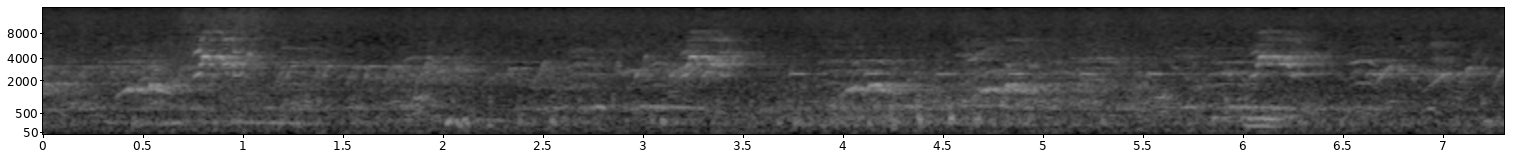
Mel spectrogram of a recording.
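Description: Birds chirping: short rising calls and higher notes repeated every second or two over a faint outdoor background.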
